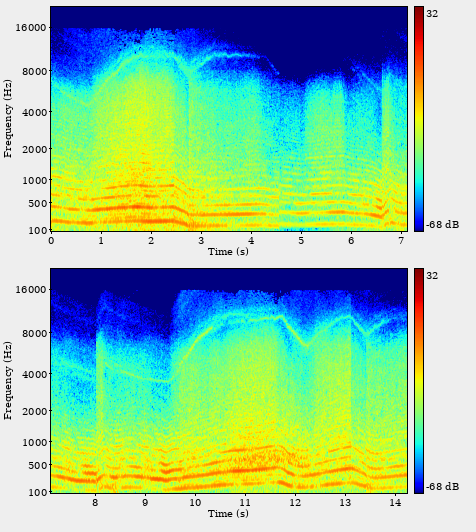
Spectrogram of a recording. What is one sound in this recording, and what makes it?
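Tyres squeal on tarmac through the bends.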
